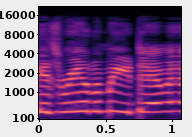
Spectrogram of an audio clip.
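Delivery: very high, sobbing, bawling cry, acted out. Retelling a grown man at the mic talking to the wrestlers, imitating him bawling. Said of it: "he's bawling".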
